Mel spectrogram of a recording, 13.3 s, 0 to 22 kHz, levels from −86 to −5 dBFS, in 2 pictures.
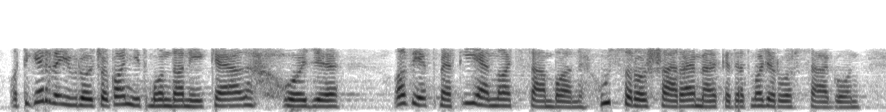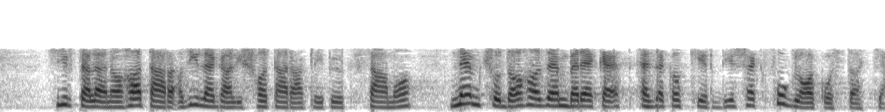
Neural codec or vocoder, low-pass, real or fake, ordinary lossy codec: vocoder, 44.1 kHz, 128 mel bands every 512 samples, BigVGAN v2; 3.6 kHz; fake; none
